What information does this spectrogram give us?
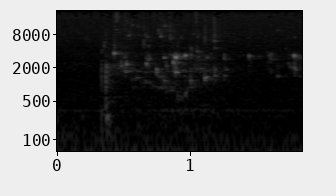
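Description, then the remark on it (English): Water pours into a mint mug, filled to drink from, in a quiet trickle, with small bright splashes and drips scattered across a couple of seconds. No one speaks. “I'm just gonna fill this up with water and then drink from it.”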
